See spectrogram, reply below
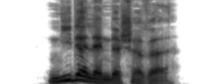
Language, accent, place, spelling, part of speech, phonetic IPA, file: German, Germany, Berlin, niederländischere, adjective, [ˈniːdɐˌlɛndɪʃəʁə], De-niederländischere.ogg
- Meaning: inflection of niederländisch: 1. strong/mixed nominative/accusative feminine singular comparative degree 2. strong nominative/accusative plural comparative degree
